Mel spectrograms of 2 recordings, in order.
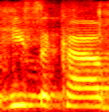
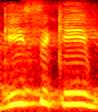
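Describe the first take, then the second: First: The name is said the Dutch way. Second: The name is said the common English way. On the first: This is the name's real original pronunciation. "it's a Dutch name. It's really Hiseka" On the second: This is how most people say it. "most people say Giesecke"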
